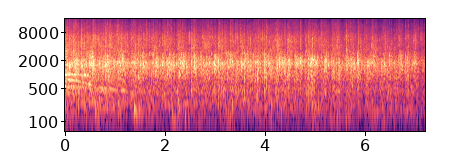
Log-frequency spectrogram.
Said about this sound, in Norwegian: Ta henne godt imot! Applaus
